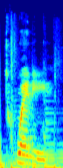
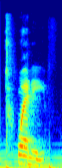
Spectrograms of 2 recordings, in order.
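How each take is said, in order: First: It is said in the relaxed American spoken form. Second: It is said in the relaxed American spoken form.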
